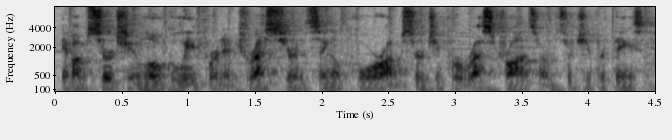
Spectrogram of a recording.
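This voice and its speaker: A man's voice: lowish voice, fairly even intonation, quick pace, faint music behind. A man reviewing a phone in casual chat, enthusiastic and demonstrating it hands-on. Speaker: tech reviewer. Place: Singapore studio.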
